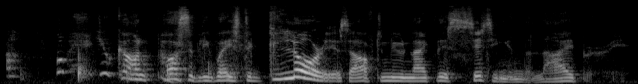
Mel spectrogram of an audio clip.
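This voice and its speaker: A woman's voice: deep voice, sing-song, measured pace, background noise, heavily acted. An actress playing a self-possessed, married English country-house lady in a radio drama, with a well-spoken English accent. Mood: candid.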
